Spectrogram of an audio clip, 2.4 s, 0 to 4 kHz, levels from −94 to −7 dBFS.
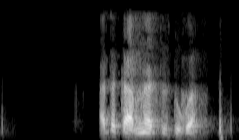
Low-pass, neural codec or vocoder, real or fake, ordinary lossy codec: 3.6 kHz; none; real; AAC, 16 kbps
